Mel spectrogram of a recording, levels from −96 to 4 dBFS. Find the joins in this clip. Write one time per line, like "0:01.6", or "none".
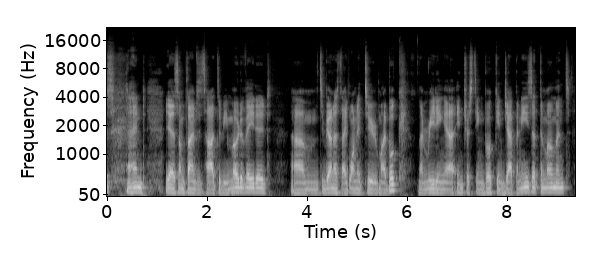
0:04.8
0:05.4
